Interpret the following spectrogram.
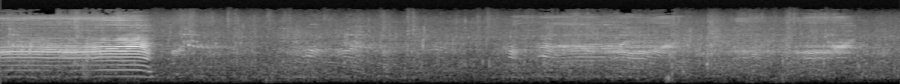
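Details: A buffalo that has lost its mother swims and cries while searching for her. A loud, steady, harmonic cry opens the recording and breaks off sharply after a second and a half. Fainter, wavering calls follow over splashing water.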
